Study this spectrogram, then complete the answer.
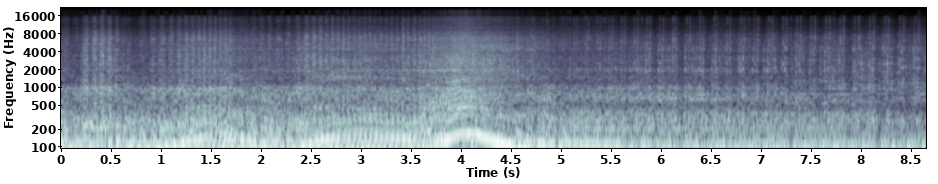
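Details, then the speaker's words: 1984 Honda Goldwing started cold, not warmed up: engine catches and settles into a smooth, even idle with a couple of brief throttle blips, running clean; normal cold start and idle. "okay so here's there's the bike running it's cold i haven't warmed it up at"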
